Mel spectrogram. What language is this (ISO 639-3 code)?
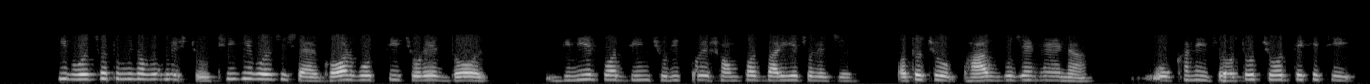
ben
